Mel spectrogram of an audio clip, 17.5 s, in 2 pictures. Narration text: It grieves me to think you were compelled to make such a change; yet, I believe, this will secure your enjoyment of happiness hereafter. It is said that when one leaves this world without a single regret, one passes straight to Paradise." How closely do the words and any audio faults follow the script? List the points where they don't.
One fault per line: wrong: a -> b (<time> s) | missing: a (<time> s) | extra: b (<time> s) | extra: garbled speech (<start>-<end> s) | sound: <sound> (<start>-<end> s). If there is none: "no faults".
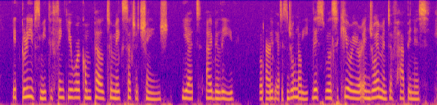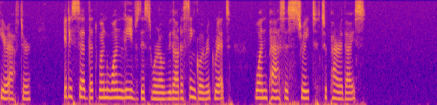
extra: garbled speech (5.2-6.2 s)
